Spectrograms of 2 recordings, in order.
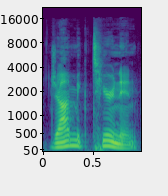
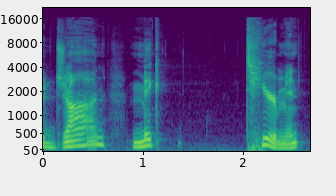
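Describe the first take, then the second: First: "McTiernan" said cleanly, ending in "nin"; corrected name. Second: "McTiernan" drawn out and slurred to "McTiermen"; fumbled name. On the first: Host correcting director's name, "McTiernan" with clear n. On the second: Host fumbling director's name, "McTiernan" said as "McTiermen". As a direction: stumble slowly into "McTiernan" with an m for the n. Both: Real, not acted. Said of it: "I already fucked Tiernan".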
